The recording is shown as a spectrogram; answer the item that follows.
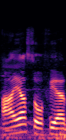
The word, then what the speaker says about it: Ayasofya: We could have walked The tram is something God showed us You can see flowers down here Though we write it as Hagia Sophia, it is pronounced as Ayasofya That is what is written here.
